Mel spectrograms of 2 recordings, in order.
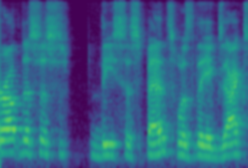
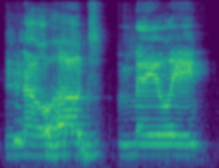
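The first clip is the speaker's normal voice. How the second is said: acted smoker's voice. Joking about a wrestler getting no hugs today: Stephanie voice. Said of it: "I gotta do it in Stephanie voice".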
